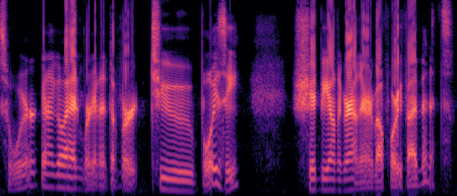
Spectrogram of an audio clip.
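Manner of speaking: loud airline pilot PA voice; captain announcement. Retold or imitated. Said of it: "we hear the bing".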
